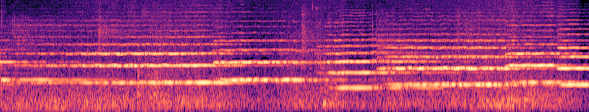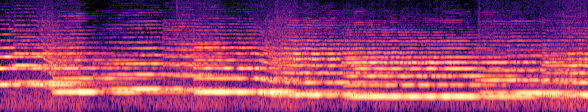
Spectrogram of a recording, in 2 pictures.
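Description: Solo cello playing a slow bowed melody of sustained notes high in its range, sliding down to lower notes about halfway through.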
